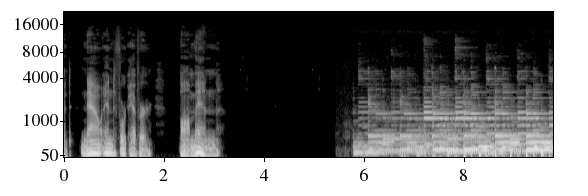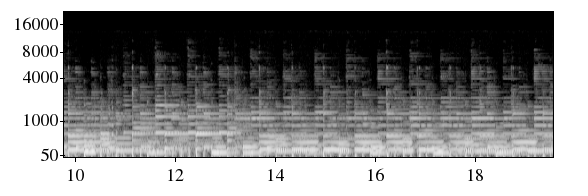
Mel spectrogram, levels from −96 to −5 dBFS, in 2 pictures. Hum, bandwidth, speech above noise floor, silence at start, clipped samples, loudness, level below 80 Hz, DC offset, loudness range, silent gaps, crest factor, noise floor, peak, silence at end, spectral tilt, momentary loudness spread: none; 5.8 kHz; 43 dB; 0 s; under 0.1%; -22 LUFS; -36 dBFS; under 0.1%; 10 LU; 3.36-3.50 s, 3.80-4.05 s, 4.16-4.20 s, 4.28-4.40 s, 4.58-4.95 s, 5.31-5.43 s; 14 dB; -67 dBFS; -8 dBFS; 0 s; -10 dB/octave; 9 LU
